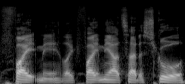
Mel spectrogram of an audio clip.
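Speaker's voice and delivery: ordinary talk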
